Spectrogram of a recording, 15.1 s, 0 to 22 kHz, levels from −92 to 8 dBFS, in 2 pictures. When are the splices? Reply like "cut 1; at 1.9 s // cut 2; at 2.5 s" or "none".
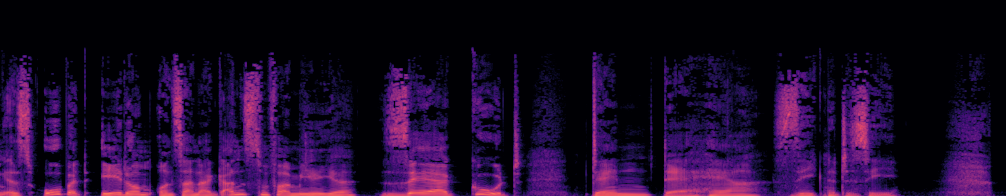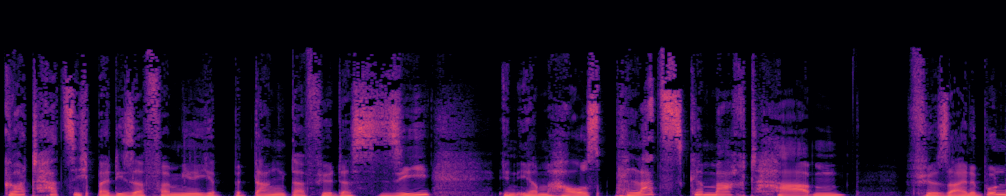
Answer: none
